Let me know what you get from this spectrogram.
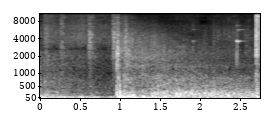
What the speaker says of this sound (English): Electronic is floating around the edge of camera with all the nades now bursting over towards middle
